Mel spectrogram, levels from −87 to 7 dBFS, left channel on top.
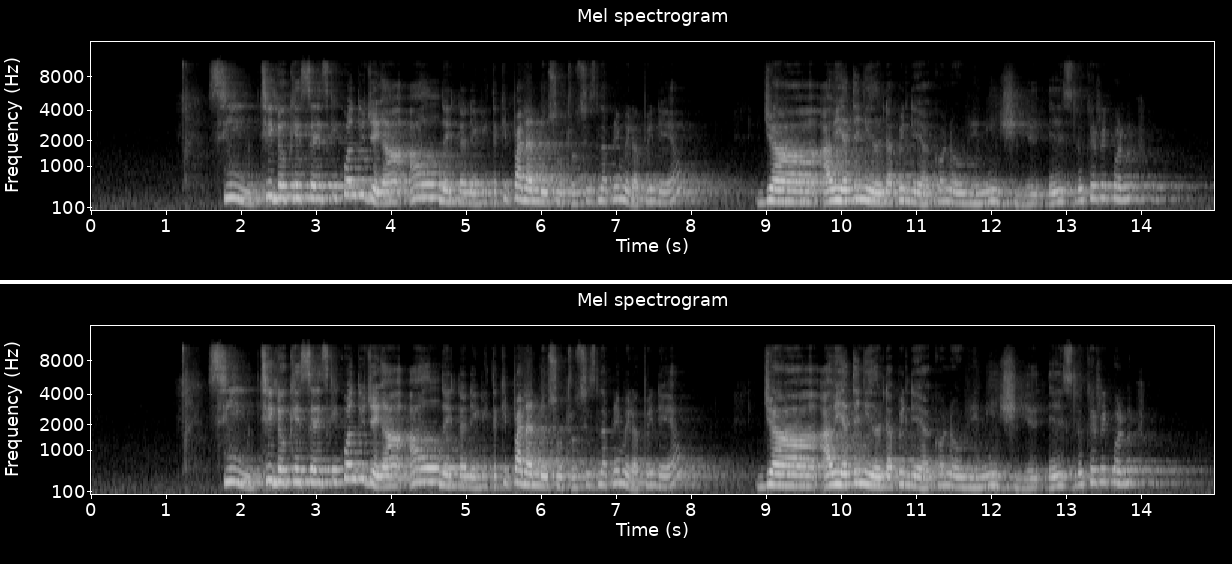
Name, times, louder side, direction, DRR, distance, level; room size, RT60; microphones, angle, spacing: voice 1, 1.6-7.9 8.9-14.0, right 1 dB, 20° right, 5 dB, 0.7 m, -23 dB
21.5 x 8.6 x 6.3 m, 2.3 s
head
